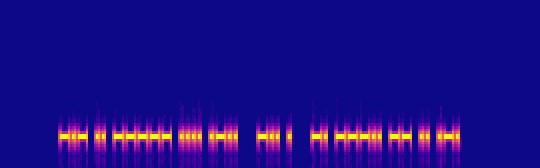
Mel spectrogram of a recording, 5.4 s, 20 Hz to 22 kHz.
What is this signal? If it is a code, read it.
Morse code, heard as a keyed tone, about 40 wpm, 700 Hz. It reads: KI0HL DE N8MIR
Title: USA Callsign DE Callsign - 5 Characters - 40wpm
